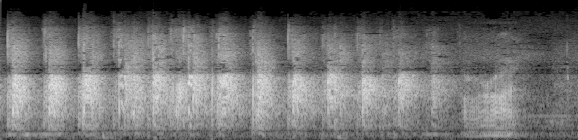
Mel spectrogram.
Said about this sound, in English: So would you first of all give a round of applause?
